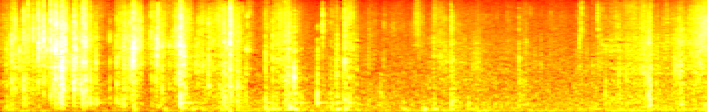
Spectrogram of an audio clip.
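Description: Foil Pokémon trading-card booster pack being torn open and its wrapper crinkled, busiest in the first second, then a few scattered crackles that die away.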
